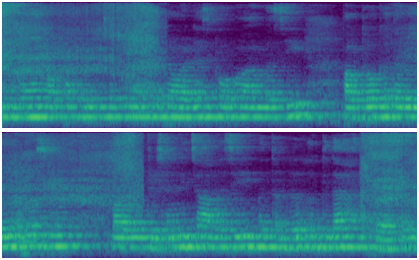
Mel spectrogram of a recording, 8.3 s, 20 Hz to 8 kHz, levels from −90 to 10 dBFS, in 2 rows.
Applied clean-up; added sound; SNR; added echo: none; Writing; 15 dB; reverberation time 1.0 s.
